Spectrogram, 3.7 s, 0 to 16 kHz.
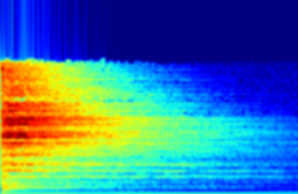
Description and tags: crash 1 hit 1
This was a hard hit on my 14" zildajin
